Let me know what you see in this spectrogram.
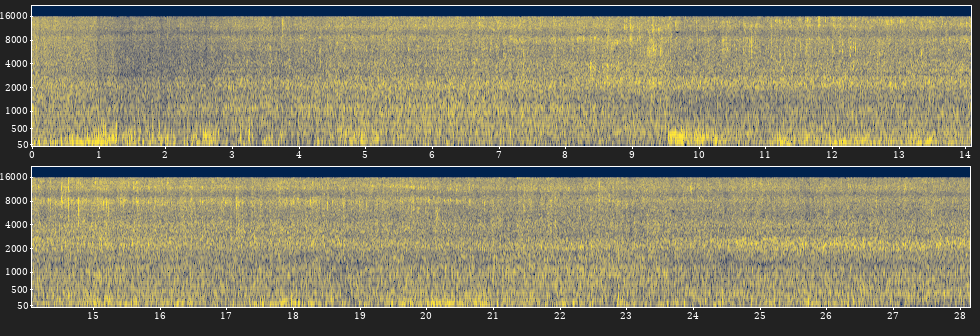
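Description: Torrential rain pouring steadily onto pavement and foliage, a dense even hiss. Brief low rumbles swell up about a second in and again around ten seconds in.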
